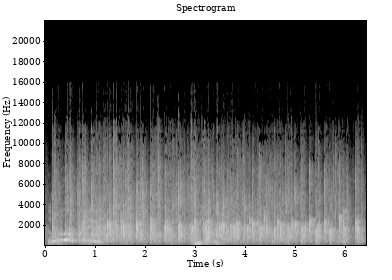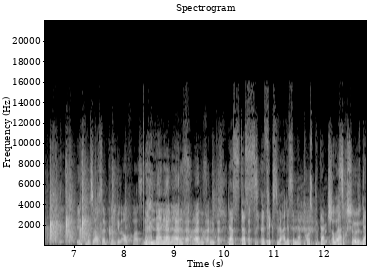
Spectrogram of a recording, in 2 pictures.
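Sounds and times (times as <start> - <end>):
speech: 0.0 - 1.3, 3.0 - 3.9, 7.1 - 12.8
live audience applause: 0.0 - 8.1
laughter: 2.9 - 3.9, 8.3 - 12.8.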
